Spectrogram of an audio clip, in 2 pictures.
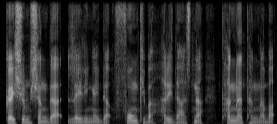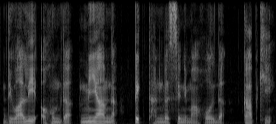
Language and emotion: Manipuri, neutral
